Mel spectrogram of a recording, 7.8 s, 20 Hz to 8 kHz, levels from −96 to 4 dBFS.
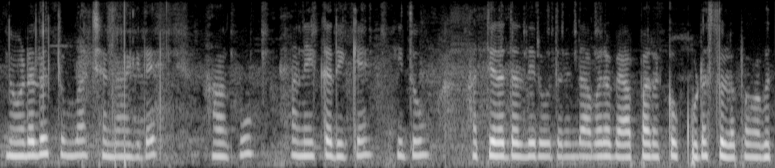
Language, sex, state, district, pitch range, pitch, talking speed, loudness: Kannada, female, Karnataka, Shimoga, 230-250 Hz, 240 Hz, 85 wpm, -19 LUFS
